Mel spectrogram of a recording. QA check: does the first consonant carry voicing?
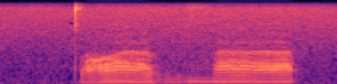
no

